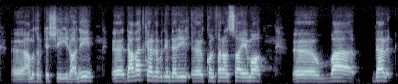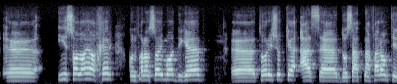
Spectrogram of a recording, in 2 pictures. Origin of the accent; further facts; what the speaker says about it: Parwan, Afghanistan; also born or lived in Iran; now in Finland; از افغانستان هستم، شهر پروان، و مدت ایران زندگی کردم و بعد از آمدیم به فنلند تقریبا 11 سال میشه که به عیسی مسیح قلب خود دادیم و با برادرایم، پنج برادر در فنلند زندگی میکنیم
